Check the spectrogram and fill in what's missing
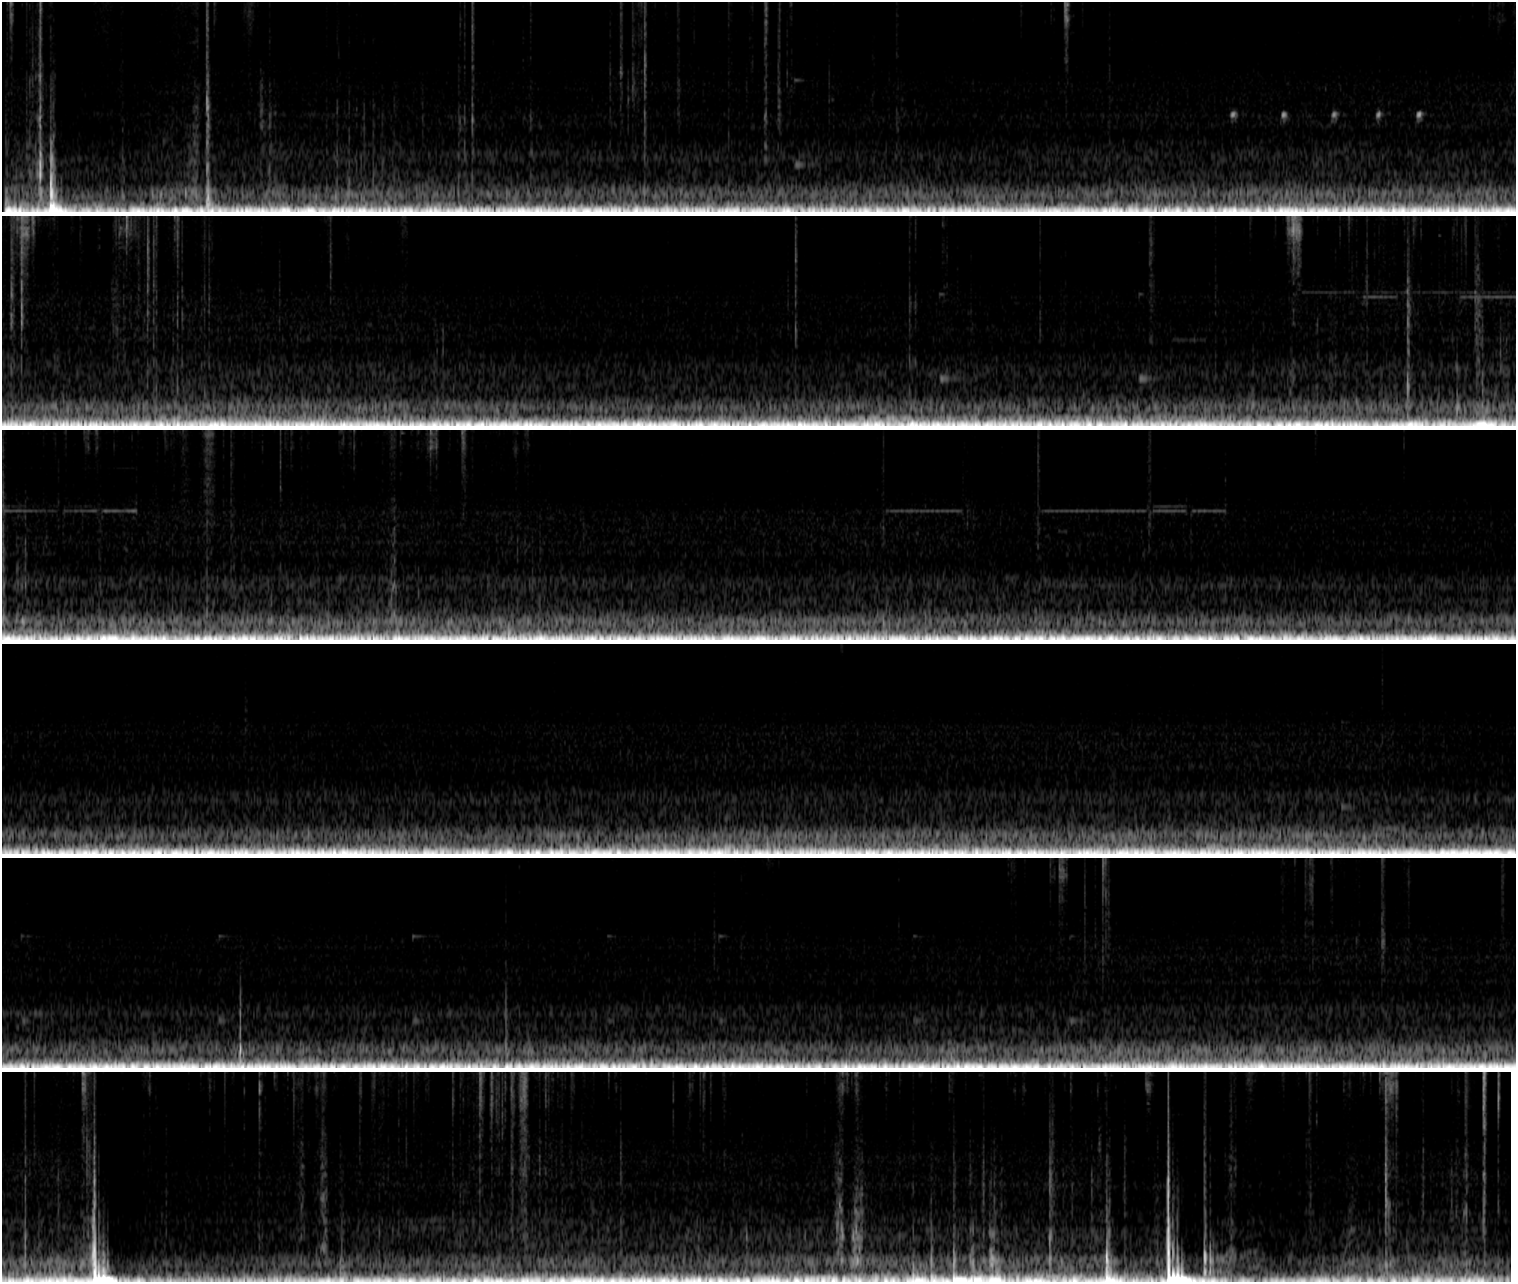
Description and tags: A recording of using the drive through ATM. Sorry for the distortion, perfect example of having the levels far too high.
